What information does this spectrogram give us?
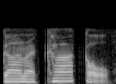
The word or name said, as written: gonococcal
